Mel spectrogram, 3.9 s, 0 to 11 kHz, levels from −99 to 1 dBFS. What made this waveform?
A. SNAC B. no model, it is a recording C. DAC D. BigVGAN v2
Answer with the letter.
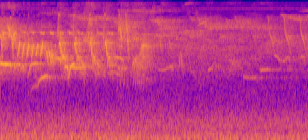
B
